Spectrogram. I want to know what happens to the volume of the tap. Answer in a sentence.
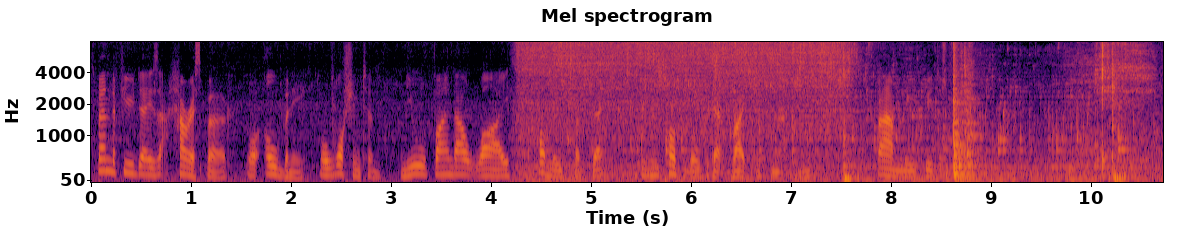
The volume of the tap goes up.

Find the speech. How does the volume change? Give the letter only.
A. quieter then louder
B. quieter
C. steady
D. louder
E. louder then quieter
C.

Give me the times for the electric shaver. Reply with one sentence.
You can't hear the electric shaver here.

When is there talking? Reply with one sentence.
The talking can be heard from 0.1 to 8.7 s.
